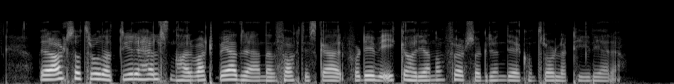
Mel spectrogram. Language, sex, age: Norwegian, female, 18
